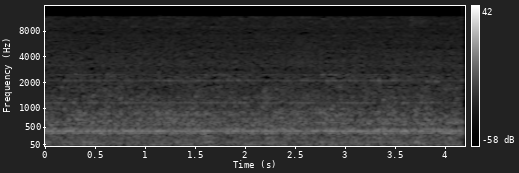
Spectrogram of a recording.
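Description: A steady low drone with one held mid-pitched tone running under it, unchanging throughout.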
